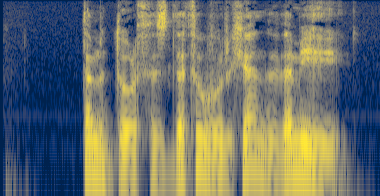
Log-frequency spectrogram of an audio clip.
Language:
Kabyle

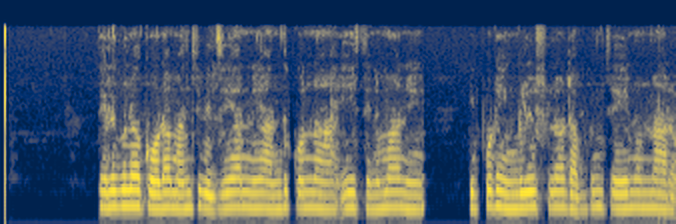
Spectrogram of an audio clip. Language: Telugu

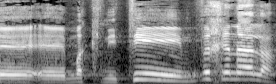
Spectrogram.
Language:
Hebrew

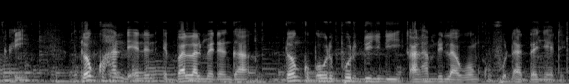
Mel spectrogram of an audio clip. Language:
Fula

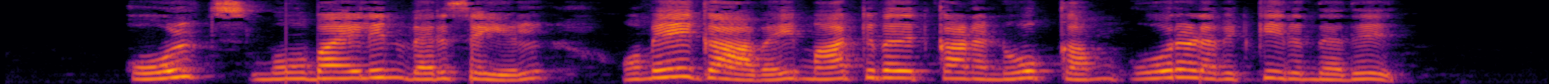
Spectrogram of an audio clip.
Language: Tamil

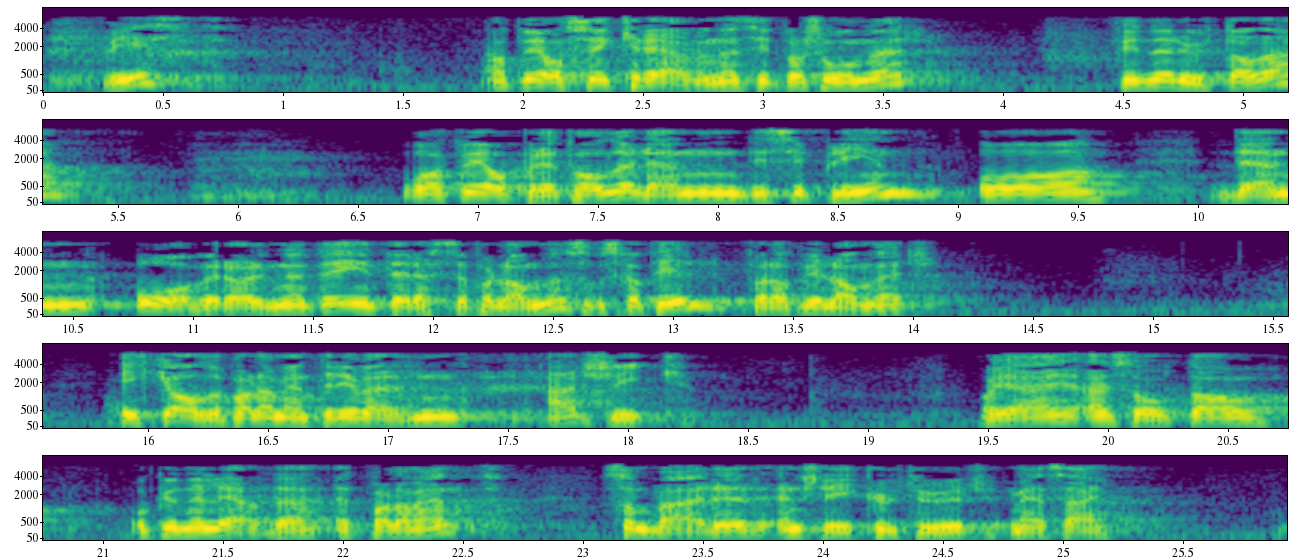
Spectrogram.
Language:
Norwegian Bokmål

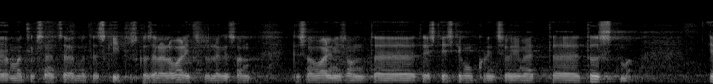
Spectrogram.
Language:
Estonian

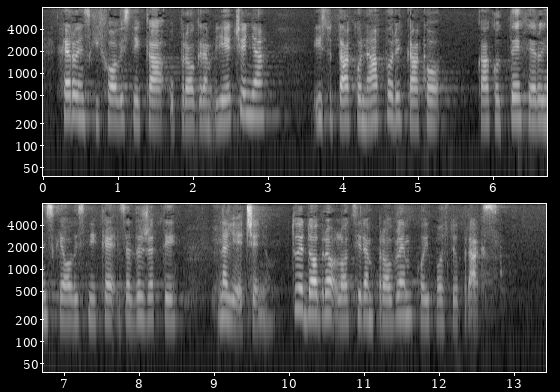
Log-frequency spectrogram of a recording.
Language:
Croatian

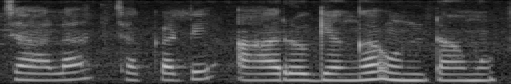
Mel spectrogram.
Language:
Telugu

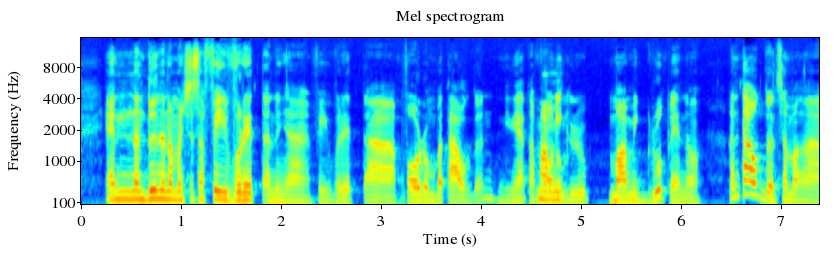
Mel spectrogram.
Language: Filipino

